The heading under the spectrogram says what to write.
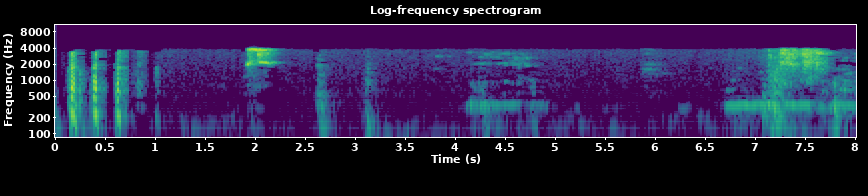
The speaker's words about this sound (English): Sorry, your birds are, I don't know what you have there, but you have some excitable birds.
